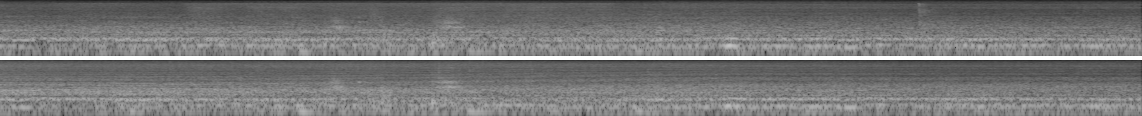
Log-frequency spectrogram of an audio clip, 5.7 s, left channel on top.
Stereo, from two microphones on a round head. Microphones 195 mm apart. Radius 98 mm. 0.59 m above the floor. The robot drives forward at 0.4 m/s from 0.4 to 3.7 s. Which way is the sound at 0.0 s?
60° right (ahead or behind).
